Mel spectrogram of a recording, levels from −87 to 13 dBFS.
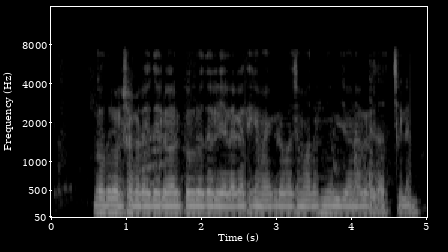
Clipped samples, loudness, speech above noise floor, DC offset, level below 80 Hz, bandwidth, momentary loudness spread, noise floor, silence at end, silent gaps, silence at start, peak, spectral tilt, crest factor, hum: under 0.1%; -36 LUFS; 37 dB; under 0.1%; -66 dBFS; 7.6 kHz; 8 LU; -73 dBFS; 0.1 s; none; 0.55 s; -20 dBFS; -6.5 dB/octave; 16 dB; none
